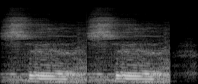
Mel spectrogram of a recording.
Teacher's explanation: raising the vowel that's in the word trap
